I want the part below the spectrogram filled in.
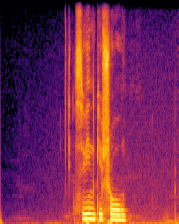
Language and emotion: Russian, neutral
